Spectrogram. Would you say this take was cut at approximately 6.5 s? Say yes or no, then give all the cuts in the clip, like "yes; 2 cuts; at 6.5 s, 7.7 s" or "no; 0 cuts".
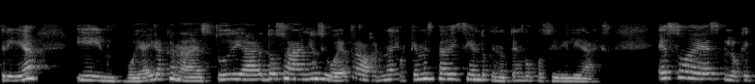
no; 2 cuts; at 1.2 s, 4.0 s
